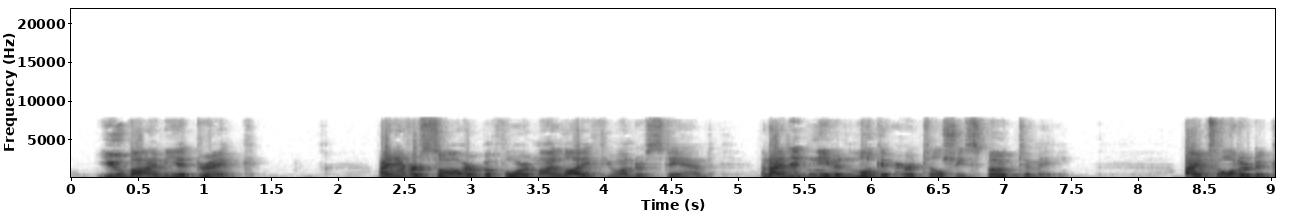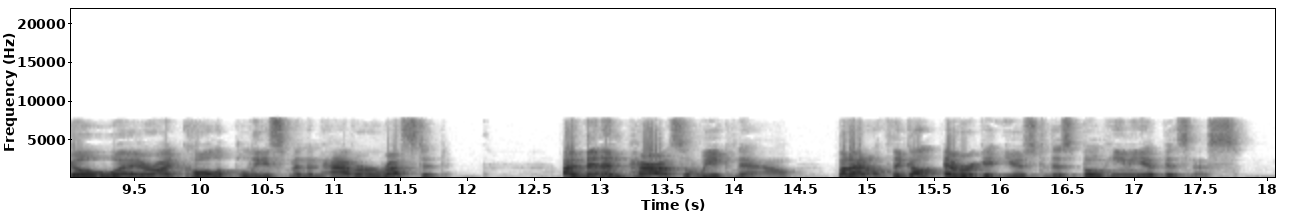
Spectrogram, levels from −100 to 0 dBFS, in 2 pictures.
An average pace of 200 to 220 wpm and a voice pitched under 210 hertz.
Yes: fast, 205 wpm; high, 190 Hz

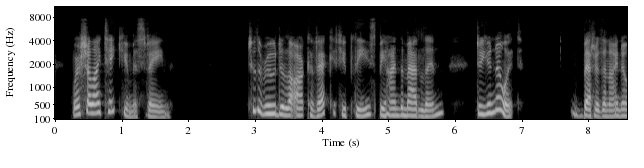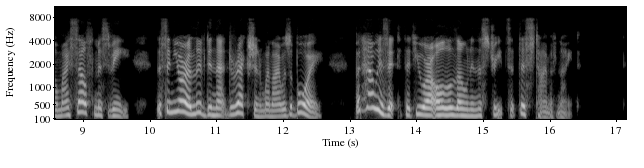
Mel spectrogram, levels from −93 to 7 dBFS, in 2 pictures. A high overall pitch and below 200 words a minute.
No: high, 205 Hz; fast, 205 wpm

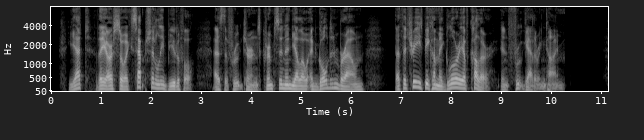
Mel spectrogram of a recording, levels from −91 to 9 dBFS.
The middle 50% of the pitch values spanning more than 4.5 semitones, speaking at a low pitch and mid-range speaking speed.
Yes: average, 5.2 semitones; low, 115 Hz; average, 150 wpm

